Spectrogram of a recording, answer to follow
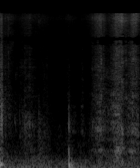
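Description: Cardboard box being handled: faint rubbing and scraping of cardboard, with one sharp tap about a second in.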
